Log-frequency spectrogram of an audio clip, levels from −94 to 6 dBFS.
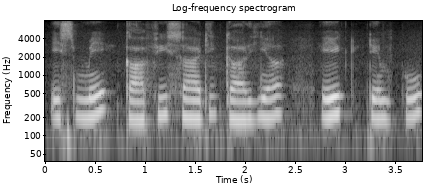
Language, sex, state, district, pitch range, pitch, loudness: Hindi, female, Bihar, Patna, 195-220 Hz, 205 Hz, -17 LUFS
